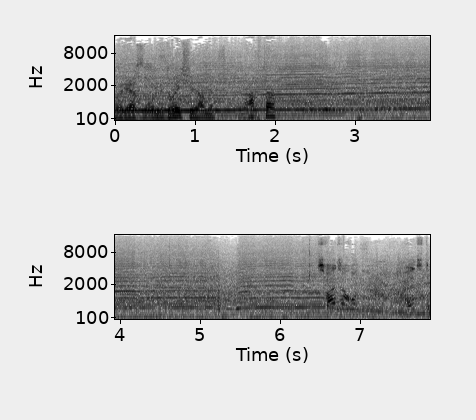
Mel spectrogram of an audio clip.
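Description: A racing car engine whines at high revs, shifting gears and rising in pitch.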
